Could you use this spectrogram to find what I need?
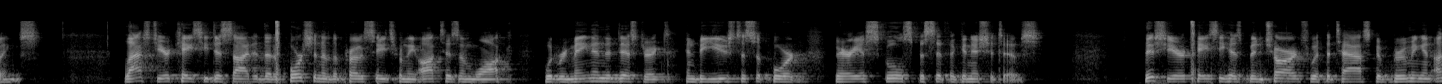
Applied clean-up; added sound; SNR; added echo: neural mask model RNNoise.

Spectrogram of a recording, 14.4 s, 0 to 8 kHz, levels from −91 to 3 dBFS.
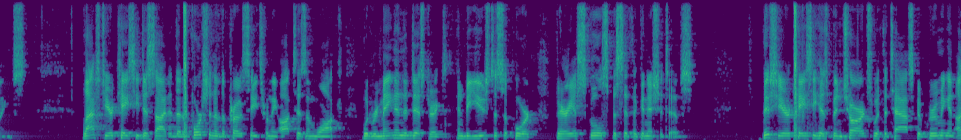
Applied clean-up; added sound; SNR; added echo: classical method spectral subtraction.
